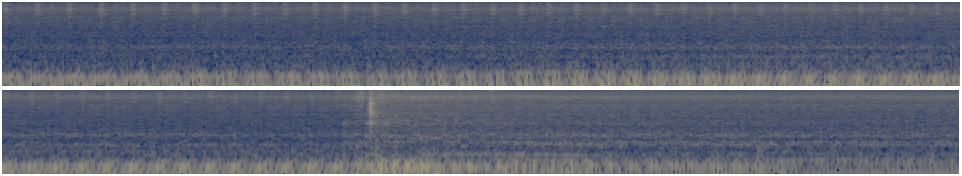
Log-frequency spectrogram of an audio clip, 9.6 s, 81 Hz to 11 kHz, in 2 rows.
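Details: Nissan 200SX engine at idle: loose, uneven patter over the low rumble with one sharp crack partway through; abnormal noise, cause unclear.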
